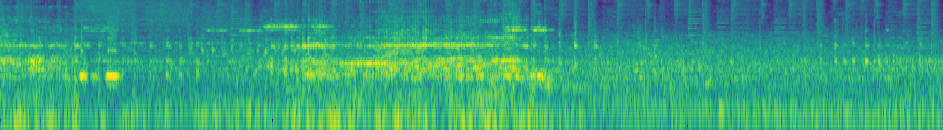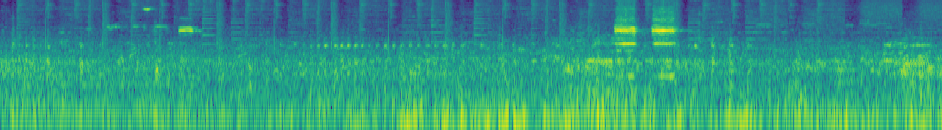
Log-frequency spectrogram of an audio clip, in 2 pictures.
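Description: Road traffic with vehicle horns honking in two spells, early on for a few seconds and again about three quarters of the way through, over a steady low road and wind rumble.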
